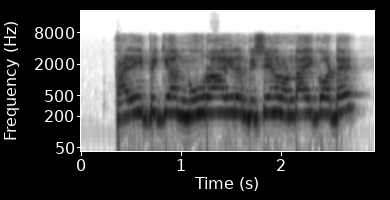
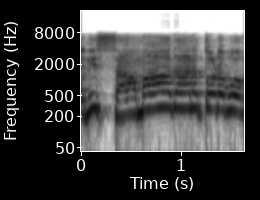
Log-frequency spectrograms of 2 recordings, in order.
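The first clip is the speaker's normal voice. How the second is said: higher, slow proclaiming blessing; lifted blessing; 6 semitones higher, slower than usual. Retold or imitated. Eli sends Hannah away, high and slow. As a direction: raise the voice and stretch it out. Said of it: "ഏലി പറയുക".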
